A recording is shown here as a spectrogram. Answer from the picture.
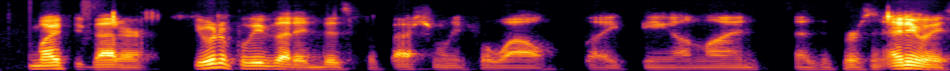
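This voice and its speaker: Very deep, low-pitched man with an American accent, very fast, with ordinary pitch variation and big swings in loudness. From Chicago. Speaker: podcast guest. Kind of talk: casual chat.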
